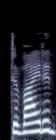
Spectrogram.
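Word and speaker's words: ÷: Sheeran's third album, Divided by Pronounced Divide, was released in March 2017, and was the best-selling album worldwide of 2017.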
